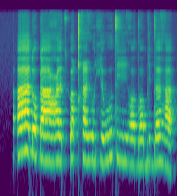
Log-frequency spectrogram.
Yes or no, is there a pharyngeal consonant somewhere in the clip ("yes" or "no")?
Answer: yes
